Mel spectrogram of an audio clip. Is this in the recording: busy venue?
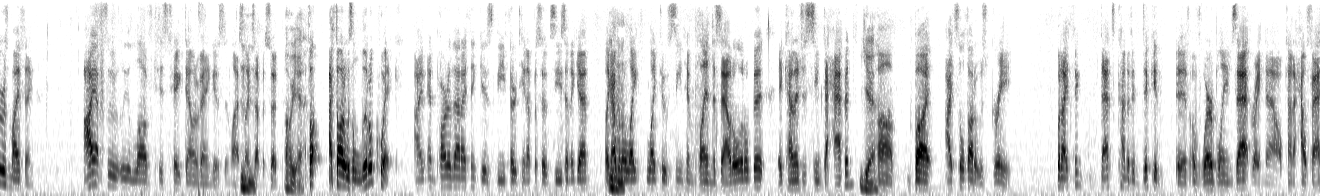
no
